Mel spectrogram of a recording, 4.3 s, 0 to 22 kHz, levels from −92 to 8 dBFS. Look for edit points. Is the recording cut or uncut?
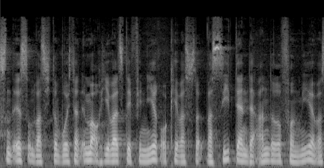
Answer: uncut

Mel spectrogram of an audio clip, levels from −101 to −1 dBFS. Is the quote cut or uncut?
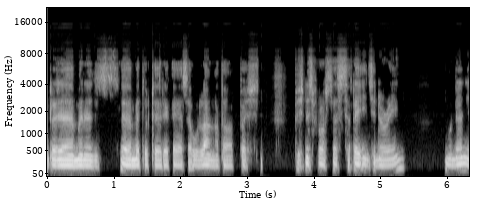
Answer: uncut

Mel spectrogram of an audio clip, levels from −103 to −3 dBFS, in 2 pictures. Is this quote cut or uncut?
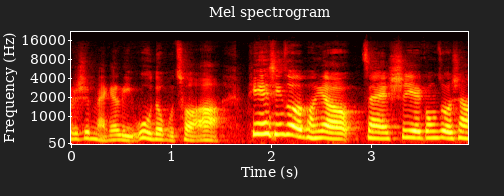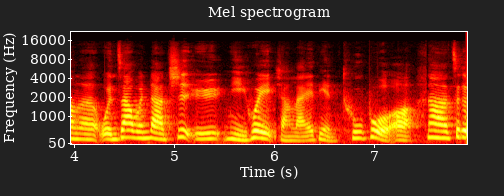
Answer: uncut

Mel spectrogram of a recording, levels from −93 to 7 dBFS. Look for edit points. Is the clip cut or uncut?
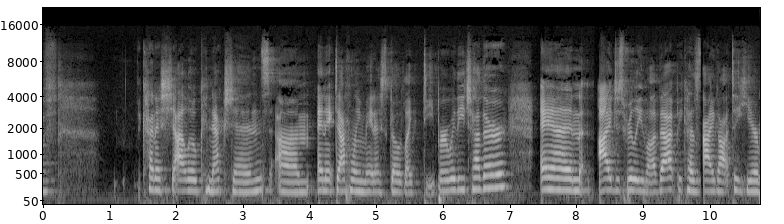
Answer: cut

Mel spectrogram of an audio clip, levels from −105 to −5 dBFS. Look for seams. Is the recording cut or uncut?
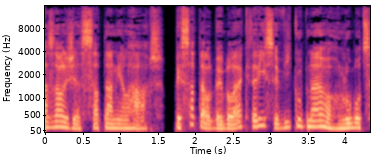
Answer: cut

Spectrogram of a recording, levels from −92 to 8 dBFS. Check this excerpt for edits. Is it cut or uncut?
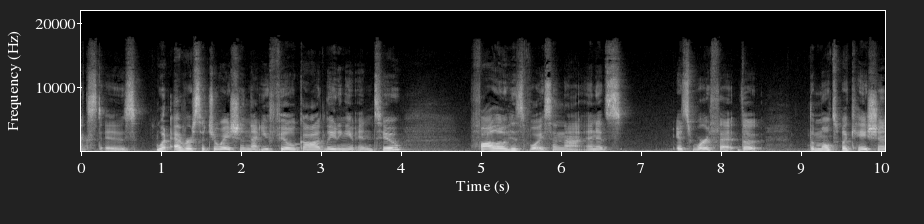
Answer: uncut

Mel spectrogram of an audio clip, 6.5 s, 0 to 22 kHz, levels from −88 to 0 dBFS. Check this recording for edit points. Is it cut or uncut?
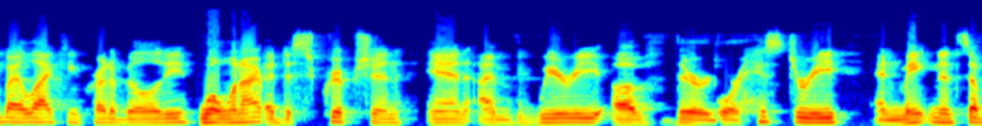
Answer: cut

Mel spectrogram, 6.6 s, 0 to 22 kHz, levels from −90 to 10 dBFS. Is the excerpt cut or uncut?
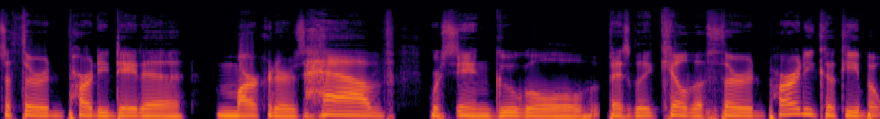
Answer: uncut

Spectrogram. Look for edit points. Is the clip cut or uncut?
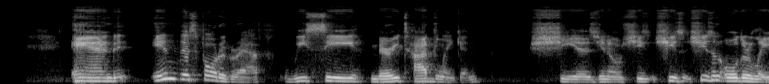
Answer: uncut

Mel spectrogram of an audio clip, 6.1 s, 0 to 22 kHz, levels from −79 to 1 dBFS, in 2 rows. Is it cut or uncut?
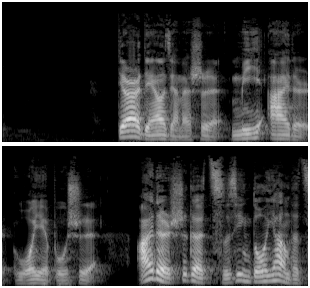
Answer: uncut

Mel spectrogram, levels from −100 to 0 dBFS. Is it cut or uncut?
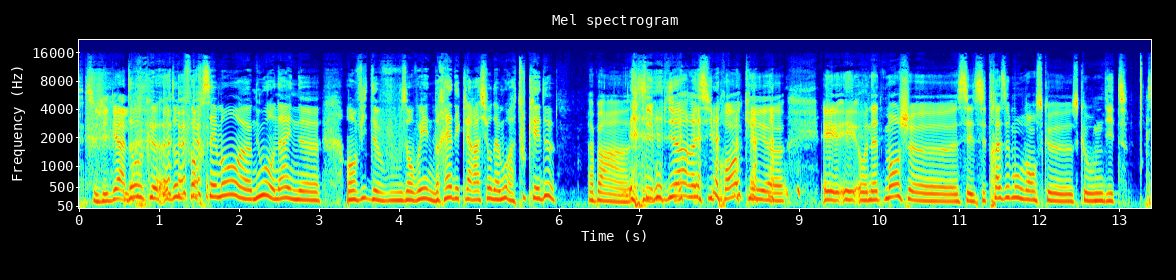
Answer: uncut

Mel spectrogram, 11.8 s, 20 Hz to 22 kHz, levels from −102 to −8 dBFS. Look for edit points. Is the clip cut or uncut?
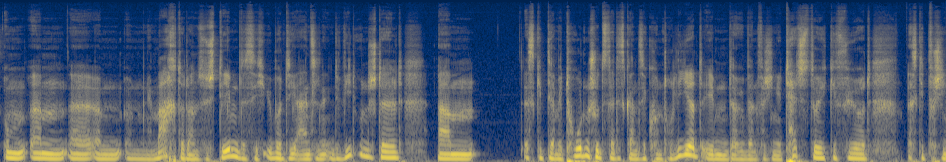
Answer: uncut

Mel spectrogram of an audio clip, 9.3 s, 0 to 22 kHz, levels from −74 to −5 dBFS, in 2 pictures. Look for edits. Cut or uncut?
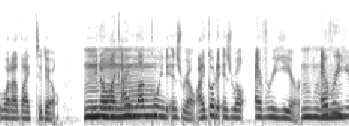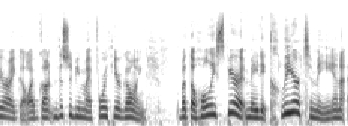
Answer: uncut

